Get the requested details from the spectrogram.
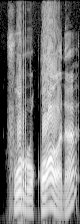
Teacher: Kemudian pada lafal ra, furqana, ini ro-nya dibaca dengan tebal, maka ini kita bisa katakan dengan ra tafkhim namanya. Dibaca dengan jelas.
